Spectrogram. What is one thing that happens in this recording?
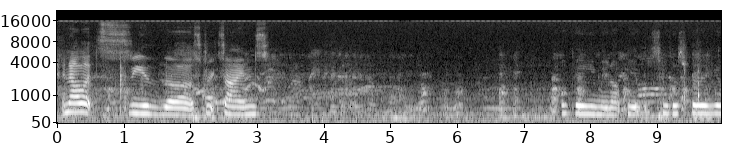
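Plastic toy bricks click and rattle on a table.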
